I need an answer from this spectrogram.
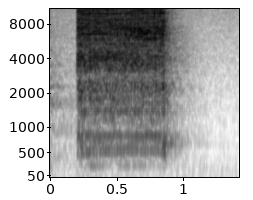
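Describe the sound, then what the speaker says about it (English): A drill boring a quarter-inch hole through a cake board, one steady, loud whirring burst lasting well under a second, then it winds down into quiet. "I'm going to drill a 1/4 inch hole."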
